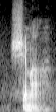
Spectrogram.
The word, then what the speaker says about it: shema: In the Hebrew language in which this was both spoken and written 3,500 years ago, the word for hear or listen is a Hebrew word pronounced in English, shema.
